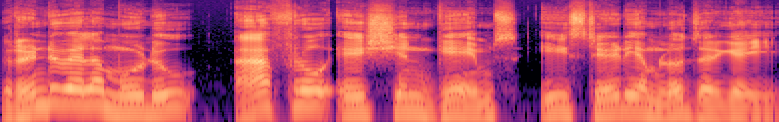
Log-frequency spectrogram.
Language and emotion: Telugu, neutral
